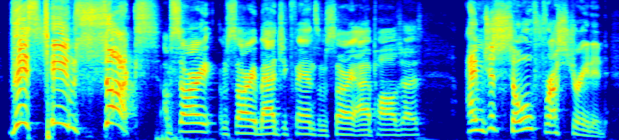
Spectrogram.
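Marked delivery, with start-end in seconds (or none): 0.1-1.6 high, slow jeering drawl; sneering high taunt; mocking jeer. Real, not acted. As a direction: stretch it out to mock the team. Trashing Magic, big pitch jump.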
